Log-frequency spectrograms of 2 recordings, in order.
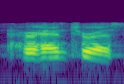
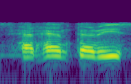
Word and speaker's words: Herhenteris: Herhenteris. Hedhenteris in Greek, man. Hedhenteris. Herhenteris spelt in English.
